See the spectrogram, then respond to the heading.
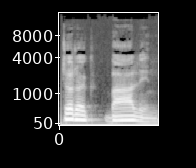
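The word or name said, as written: Török Bálint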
